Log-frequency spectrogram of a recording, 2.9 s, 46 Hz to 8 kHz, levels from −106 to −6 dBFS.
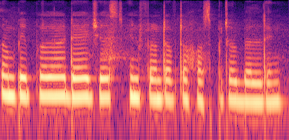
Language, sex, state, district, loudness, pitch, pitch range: English, female, Assam, Kamrup Metropolitan, -14 LUFS, 220 Hz, 200-230 Hz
